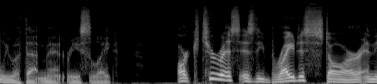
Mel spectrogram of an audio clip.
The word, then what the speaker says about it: Arcturus: I don't even know how to pronounce this. Well, let's see. Let's see how Google pronounces it. Hold on 1 second here. Put it in there. – Arcturus.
